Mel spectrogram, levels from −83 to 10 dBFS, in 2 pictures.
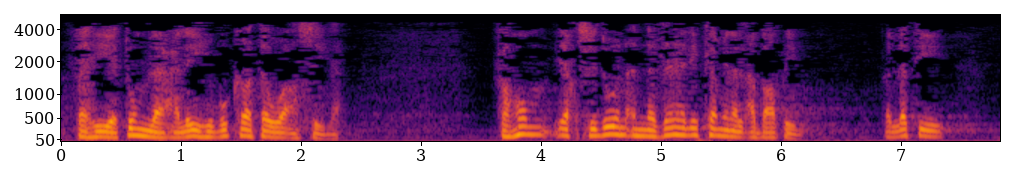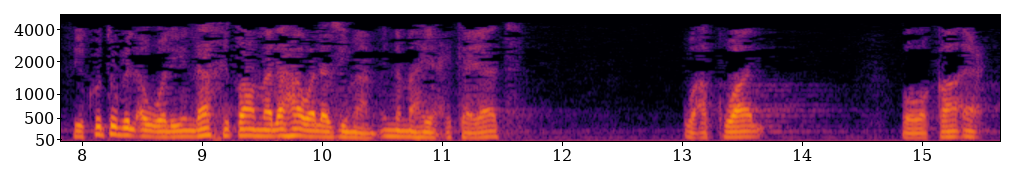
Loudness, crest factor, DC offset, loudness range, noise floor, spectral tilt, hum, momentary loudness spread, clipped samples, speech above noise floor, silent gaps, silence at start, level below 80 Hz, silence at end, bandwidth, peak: -17 LUFS; 16 dB; 0.5%; 7 LU; -54 dBFS; -11 dB/octave; none; 12 LU; under 0.1%; 38 dB; none; 0.1 s; -48 dBFS; 0.15 s; 4.9 kHz; -2 dBFS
